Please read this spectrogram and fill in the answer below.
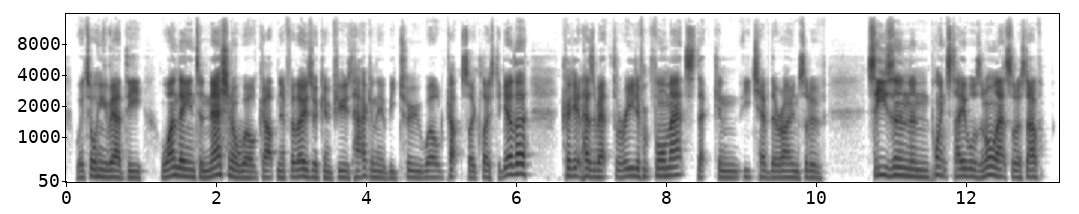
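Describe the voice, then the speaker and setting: A man with an Australian accent talks fairly quickly at a fairly high pitch with fairly even intonation. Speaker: podcast co-host. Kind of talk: casual chat; scripted narration. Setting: recording at a friend's house.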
